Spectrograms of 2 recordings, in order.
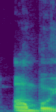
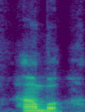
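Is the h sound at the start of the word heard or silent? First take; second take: silent; heard. First: The word begins without any h sound. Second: The word begins with an audible h sound. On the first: "like like without the H" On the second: "I agree with you right there"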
